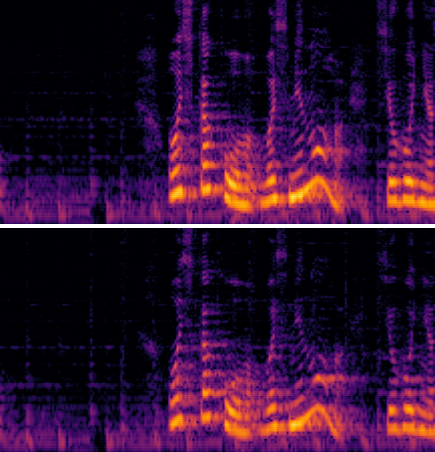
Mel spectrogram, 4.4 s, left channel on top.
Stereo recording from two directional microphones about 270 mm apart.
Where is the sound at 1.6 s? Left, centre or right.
Left.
